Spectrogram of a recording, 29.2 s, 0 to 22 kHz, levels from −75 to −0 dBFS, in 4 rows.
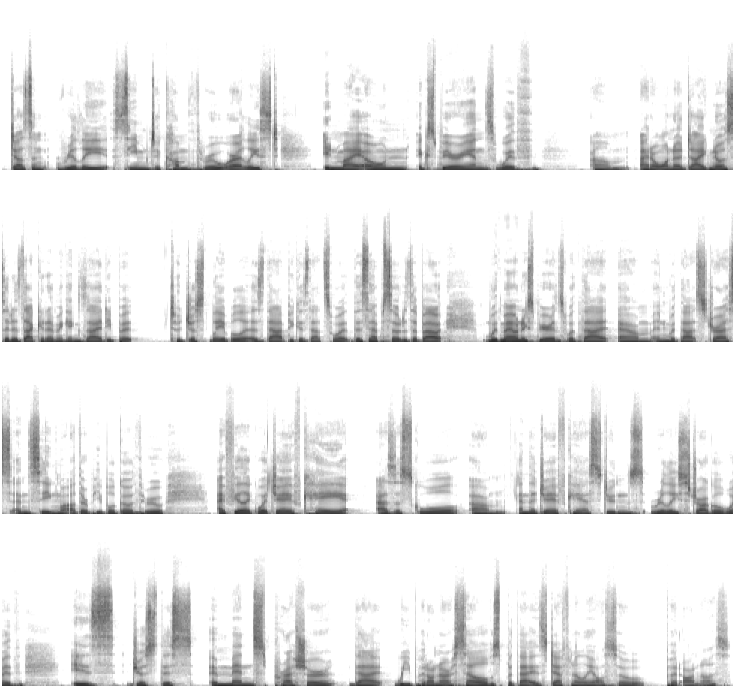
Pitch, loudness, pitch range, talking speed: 160 Hz, -23 LUFS, 150-165 Hz, 185 wpm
